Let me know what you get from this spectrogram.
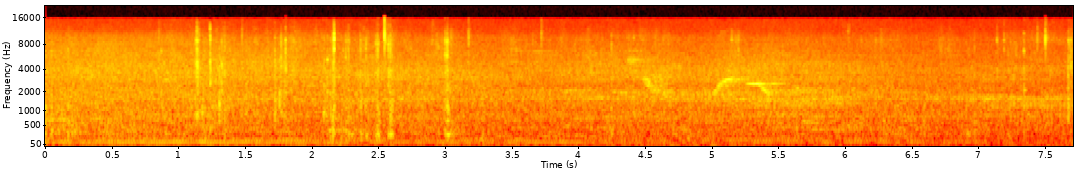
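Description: Distant Class 143 Pacer diesel multiple unit pulling away, its low engine drone fading, with a few soft clicks in the first three seconds. A bird chirps a few times around the middle.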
